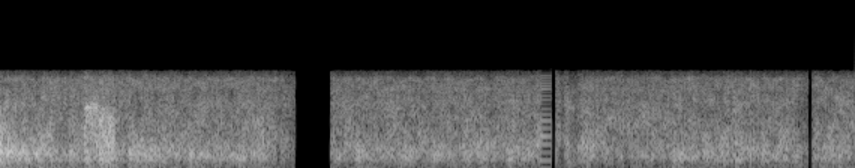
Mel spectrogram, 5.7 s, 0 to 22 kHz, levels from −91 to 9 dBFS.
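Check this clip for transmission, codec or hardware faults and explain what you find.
Three faults are present: a narrowband low-bitrate codec throughout, overload distortion near the start, and three patches of concealed packet loss.

Throughout the clip the speech sounds muffled and hoarse, with smeared consonants and nothing above about 3.4 kHz. This is the G.723.1 codec at 6.3 kbit/s, a telephone-band coder whose 30 ms frames and slowly updated voice model heavily damage fine detail.

From 0 to 0.29 s, and again from 0.67 to 0.75 s, the loudest syllables take on a harsh, crackling edge. This is likely microphone overload: peaks about 6 dB over the limit at first, then about 2 dB, had their tops flattened. A small share of samples was clipped.

From 1.85 to 2.24 s, 3.62 to 3.87 s, and 5.33 to 5.45 s, the speech turns into a fading buzzy tone or coloured noise. This is VoIP packet loss concealed by the speech codec. 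The decoder extrapolated its last pitch and filter over gaps of about 330 ms, 180 ms and 90 ms. The longest unbroken run of loss, 300 ms, comes in the first patch.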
